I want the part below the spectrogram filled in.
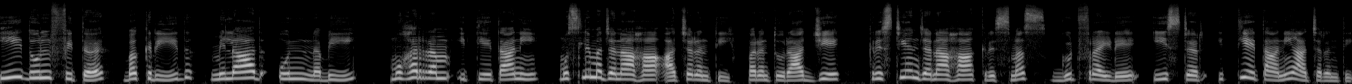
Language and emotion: Sanskrit, neutral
